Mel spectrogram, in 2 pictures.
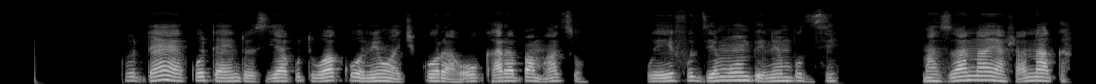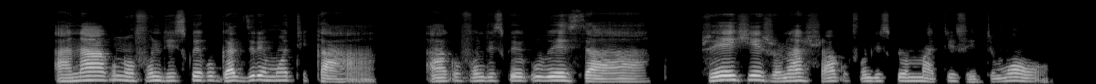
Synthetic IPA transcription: kudʱajakotaindo̞zijakutiwakone̞wat͡ʃi̥ko̞ɾawoɡʱaɾapam̤at͡so | wefud͡ze̞mombene̞mbud͡zi | mazuʋanajaʐa̰naka | anakuno̞fundiswe̞kuɡʱad͡ziɾe̞motʰika̰ | a̰kufundiswe̞kuʋe̞za | ʐ̥e̞ʃe̞ʐo̞naʐakufundiswe̞mumativetimo̰

